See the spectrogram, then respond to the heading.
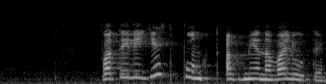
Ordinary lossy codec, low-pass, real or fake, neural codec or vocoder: Opus, 24 kbps; 7.2 kHz; real; none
